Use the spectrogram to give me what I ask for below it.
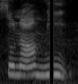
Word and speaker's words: tsunami: एक बार स्पेल करके देखिए, सुनामी, you know what is that. Okay, सो ये जो है ना हमारा एक वर्ड है टी, टी उसमें साइलेंट है।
